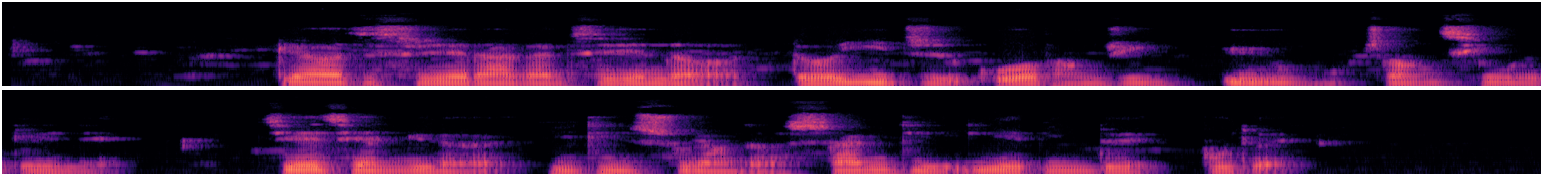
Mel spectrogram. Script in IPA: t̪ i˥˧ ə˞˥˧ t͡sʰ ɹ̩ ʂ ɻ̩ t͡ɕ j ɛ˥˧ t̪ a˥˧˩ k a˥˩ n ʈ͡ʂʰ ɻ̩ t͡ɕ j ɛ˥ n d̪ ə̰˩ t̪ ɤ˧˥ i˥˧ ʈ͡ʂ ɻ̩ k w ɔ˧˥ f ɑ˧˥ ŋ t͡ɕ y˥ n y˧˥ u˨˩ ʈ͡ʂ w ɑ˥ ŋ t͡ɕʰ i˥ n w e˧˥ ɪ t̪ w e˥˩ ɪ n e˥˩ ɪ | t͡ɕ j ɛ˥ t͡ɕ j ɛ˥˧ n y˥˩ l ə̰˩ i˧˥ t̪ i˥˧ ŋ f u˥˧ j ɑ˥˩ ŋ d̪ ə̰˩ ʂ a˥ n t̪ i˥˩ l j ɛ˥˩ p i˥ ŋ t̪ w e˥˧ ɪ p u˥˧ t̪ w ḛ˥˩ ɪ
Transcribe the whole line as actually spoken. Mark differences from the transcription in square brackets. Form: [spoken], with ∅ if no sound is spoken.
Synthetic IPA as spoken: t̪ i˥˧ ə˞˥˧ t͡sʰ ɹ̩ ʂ ɻ̩ t͡ɕ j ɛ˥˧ t̪ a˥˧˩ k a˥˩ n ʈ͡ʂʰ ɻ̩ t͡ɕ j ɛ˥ n d̪ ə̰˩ t̪ ɤ˧˥ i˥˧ ʈ͡ʂ ɻ̩ k w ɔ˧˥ f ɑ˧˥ ŋ t͡ɕ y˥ n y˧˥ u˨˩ ʈ͡ʂ w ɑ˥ ŋ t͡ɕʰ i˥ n w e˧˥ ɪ t̪ w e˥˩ ɪ n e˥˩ ɪ | t͡ɕ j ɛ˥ t͡ɕ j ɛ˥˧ n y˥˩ l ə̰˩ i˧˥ t̪ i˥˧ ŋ [ʂ] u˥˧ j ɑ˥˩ ŋ d̪ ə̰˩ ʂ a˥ n t̪ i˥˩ l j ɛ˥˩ p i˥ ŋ t̪ w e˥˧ ɪ p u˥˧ t̪ w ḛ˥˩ ɪ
